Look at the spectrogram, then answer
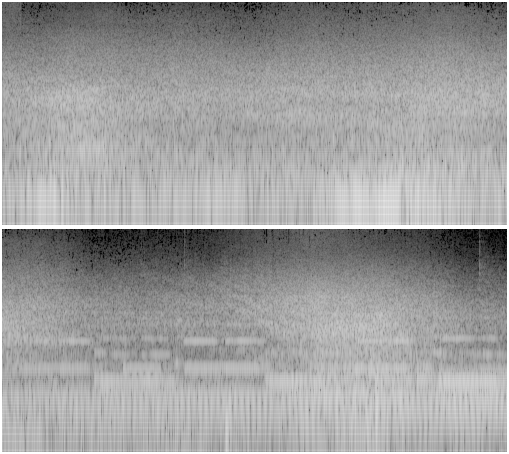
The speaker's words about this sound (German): Und das ist natürlich nicht wirklich ein Naturerlebnis, wenn man am Fluss sitzt, an einer naturnahen Au und den Lärm der Autobahn zuhören muss.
